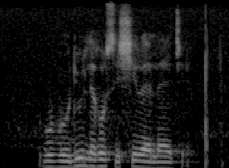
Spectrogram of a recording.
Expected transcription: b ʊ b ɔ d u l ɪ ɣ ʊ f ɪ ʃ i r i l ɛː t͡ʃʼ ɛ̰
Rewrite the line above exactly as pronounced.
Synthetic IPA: b ʊ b o d u l ɪ ɣ ʊ s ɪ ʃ i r ɛ l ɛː t͡ʃʼ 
